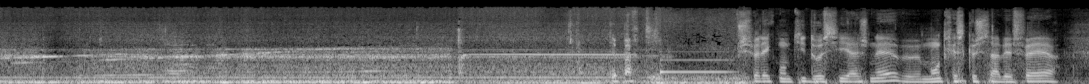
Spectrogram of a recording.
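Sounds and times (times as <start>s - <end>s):
large engine spooling up with rumble and whine: 0.0s - 7.6s
speech: 6.1s - 6.7s, 7.5s - 10.8s.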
